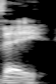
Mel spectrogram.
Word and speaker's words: Weil: I would have mentioned the podcast earlier, but I'm never sure how to pronounce her last name. I'm pretty sure it's Weil, again, W-E-I-L, a brilliant Jewish woman who loved the Catholic Church but never entered, and then she died young.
